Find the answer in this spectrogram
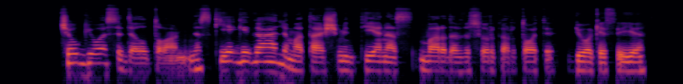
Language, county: Lithuanian, Klaipėda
